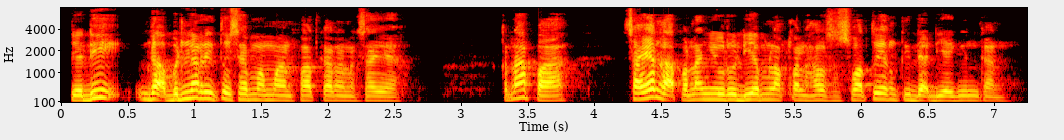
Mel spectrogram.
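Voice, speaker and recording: A man speaks earnestly as an interview guest, with a husky, breathy edge to a slightly high voice. He explains his points with everyday examples. The recording sounds dull and lo-fi. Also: brisk. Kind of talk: candid interview talk.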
